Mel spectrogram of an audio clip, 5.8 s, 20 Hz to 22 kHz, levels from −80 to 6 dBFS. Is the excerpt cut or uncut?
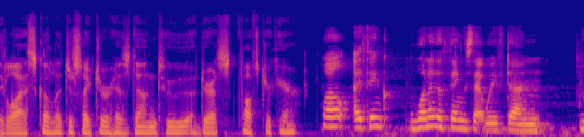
cut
